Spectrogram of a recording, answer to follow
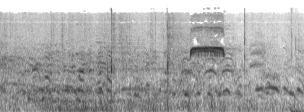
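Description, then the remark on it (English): A single sharp, shrill whistle blast cuts through about half a second of dense, noisy street-crowd commotion, with many voices clamoring and shuffling all around. “Stop or I'll blow my whistle.”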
